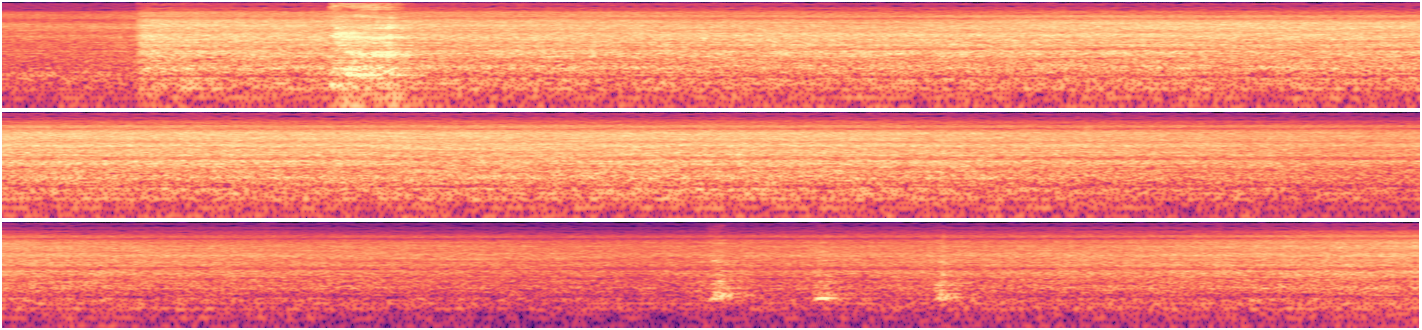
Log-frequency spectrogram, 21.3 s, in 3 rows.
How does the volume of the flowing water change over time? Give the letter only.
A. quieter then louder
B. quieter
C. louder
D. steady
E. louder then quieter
B.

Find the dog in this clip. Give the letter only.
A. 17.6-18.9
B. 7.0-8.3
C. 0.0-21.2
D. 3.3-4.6
A.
